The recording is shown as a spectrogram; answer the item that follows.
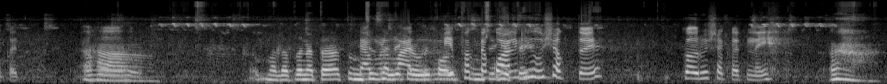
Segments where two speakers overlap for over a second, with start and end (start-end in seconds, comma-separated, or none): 3.6-5.2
